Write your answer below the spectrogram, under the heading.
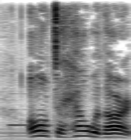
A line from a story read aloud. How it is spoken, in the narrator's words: he cried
